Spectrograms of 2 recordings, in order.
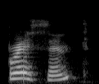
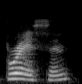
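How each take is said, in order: First: The stress falls where the noun has it. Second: The stress falls where the noun has it.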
